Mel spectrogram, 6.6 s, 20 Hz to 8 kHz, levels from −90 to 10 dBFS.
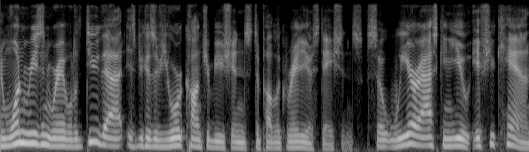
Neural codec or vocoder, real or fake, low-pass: none; real; 7.2 kHz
